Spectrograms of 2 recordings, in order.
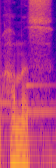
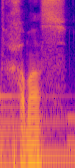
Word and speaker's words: hummus: we're going to use some humus not Hamas on the side over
